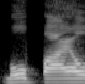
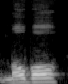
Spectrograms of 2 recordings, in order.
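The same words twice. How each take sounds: First: The last syllable has a long 'eye' vowel. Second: The last syllable has a short vowel. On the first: "with a long I" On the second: "or short"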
